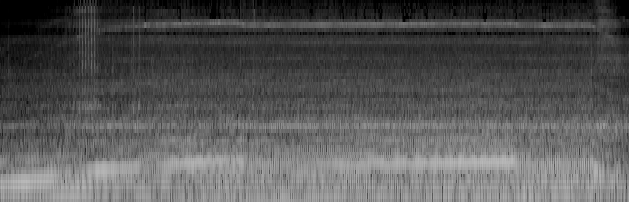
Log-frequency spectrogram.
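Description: Steady engine drone with a few light blips of throttle and no knocking or misfire; the quad is running normally.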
